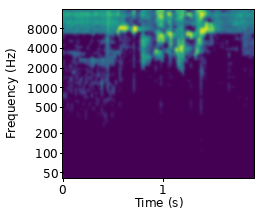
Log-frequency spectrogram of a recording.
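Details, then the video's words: Wild white-rumped shama in the open, pure song free of mimicked phrases, used to coax reluctant shamas into singing: a short run of thin, very high sharp chirps and trills after a quiet start. "kicauan MURAI BATU di alam bebas Tanpa Isian"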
